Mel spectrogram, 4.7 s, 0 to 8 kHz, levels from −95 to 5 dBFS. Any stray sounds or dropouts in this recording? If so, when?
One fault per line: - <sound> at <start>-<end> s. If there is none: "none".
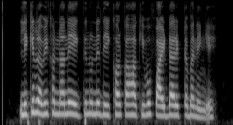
none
